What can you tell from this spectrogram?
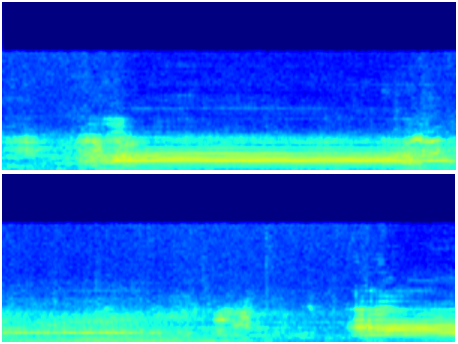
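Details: Limousin cattle calves offered for sale produce continuous overlapping moos, a long sustained bellow with a steady tone, then a lower drawn-out note, and a fresh call breaking in near the end.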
